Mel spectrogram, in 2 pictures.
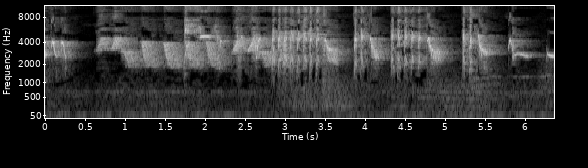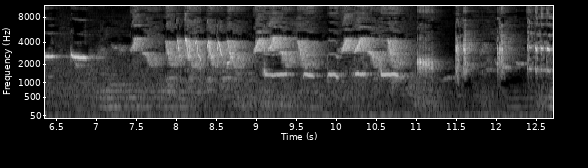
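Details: Ashy drongo in a varied mimicking song used as a tutor recording for training songbirds such as the white-rumped shama: dense run of loud chattering phrases, whistled notes and buzzy bursts, with a short falling whistled series near the end.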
